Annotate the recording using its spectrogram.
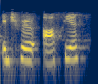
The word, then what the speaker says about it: intraosseous: The section 1302 permit holder shall use, oh boy, I'm going to butcher this, intraosseous access exclusively for emergency situations.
